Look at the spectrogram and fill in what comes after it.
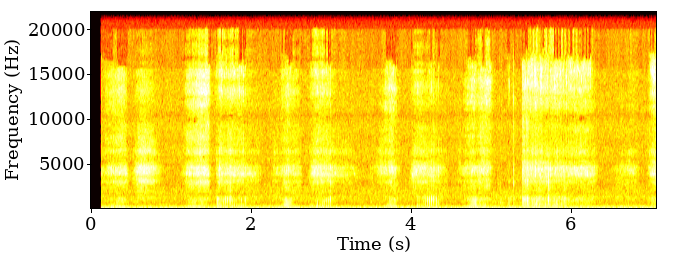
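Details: A baby of nearly 2 months with a cold, whom a doctor diagnosed with bronchiolitis, snoring and seeming breathless during sleep: rapid, noisy, snuffling breaths with squeaky whistling bursts over steady room hum.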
